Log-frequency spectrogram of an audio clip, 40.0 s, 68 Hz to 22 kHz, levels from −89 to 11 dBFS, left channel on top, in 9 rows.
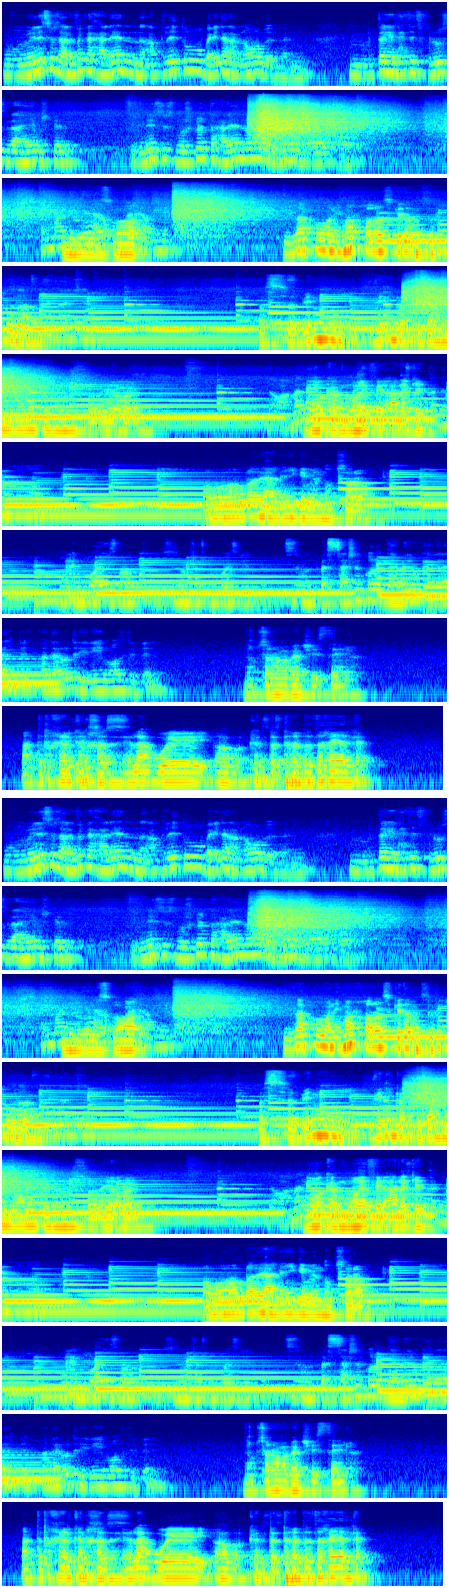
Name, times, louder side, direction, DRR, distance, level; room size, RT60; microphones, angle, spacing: voice 1, 0.0-3.0 3.5-5.2 5.7-8.0 9.3-10.6 13.4-14.3 16.1-16.2 20.4-22.7 27.2-32.7 36.2-36.7 38.0-38.2, left 1 dB, 35° left, 0.7 m, -35 dB
sound 1, 6.9-9.8 10.2-12.0 17.3-18.8 21.4-21.5, left 3 dB, 85° left, 0.9 m, -28 dB
voice 2, 9.5-10.3 11.7-13.7 15.9-19.2 20.8-22.1 24.2-25.9 33.6-34.7 35.8-39.2, right 1 dB, 45° right, 0.6 m, -24 dB
sound 2, 12.6-31.8, left 1 dB, 10° right, 0.8 m, -27 dB
sound 3, 14.6-15.1 15.7-16.2 17.2-17.7 18.1-18.6 19.9-20.5 21.8-22.3, left 3 dB, 65° left, 1.2 m, -39 dB
3.8 x 2.7 x 2.8 m
head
